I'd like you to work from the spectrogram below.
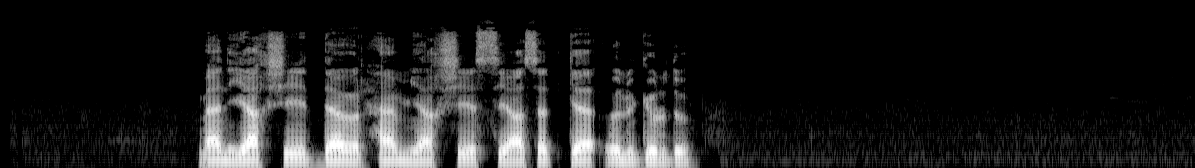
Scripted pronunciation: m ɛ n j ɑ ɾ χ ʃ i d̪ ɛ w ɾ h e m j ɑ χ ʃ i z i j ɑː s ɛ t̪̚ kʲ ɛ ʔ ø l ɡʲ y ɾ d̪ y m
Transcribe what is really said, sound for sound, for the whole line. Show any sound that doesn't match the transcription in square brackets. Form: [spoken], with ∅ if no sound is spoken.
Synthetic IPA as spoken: m ɛ n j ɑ [∅] χ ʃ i d̪ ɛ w ɾ h [ɛ] m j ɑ χ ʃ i [s] i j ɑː s ɛ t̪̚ kʲ ɛ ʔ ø l ɡʲ y ɾ d̪ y m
